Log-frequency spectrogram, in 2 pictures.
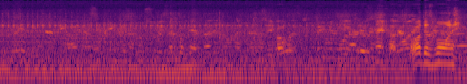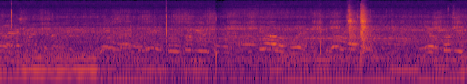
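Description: A motorcycle engine running steadily at low revs, with people's voices talking over it now and then.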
